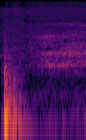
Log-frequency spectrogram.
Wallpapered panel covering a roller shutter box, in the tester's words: there's a panel here you can hear it's Hollow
